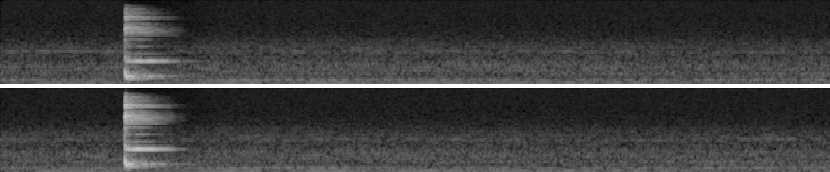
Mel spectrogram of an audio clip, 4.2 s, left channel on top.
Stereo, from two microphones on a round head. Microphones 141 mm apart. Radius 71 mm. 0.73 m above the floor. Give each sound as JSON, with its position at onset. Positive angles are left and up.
{"t": 0.6, "sound": "a cowbell", "side_deg": -50, "distance_m": 0.6}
